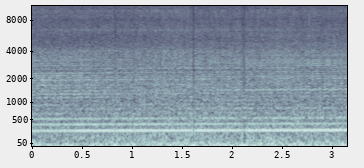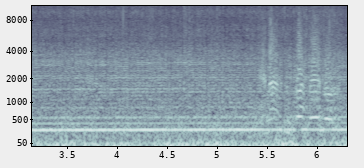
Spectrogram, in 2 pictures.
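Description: A Yamaha RX King motorcycle with a swapped PC 32.5 MG carburetor speeding along a road, its engine droning loudly and steadily up close, with a brief rising rev near the end.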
